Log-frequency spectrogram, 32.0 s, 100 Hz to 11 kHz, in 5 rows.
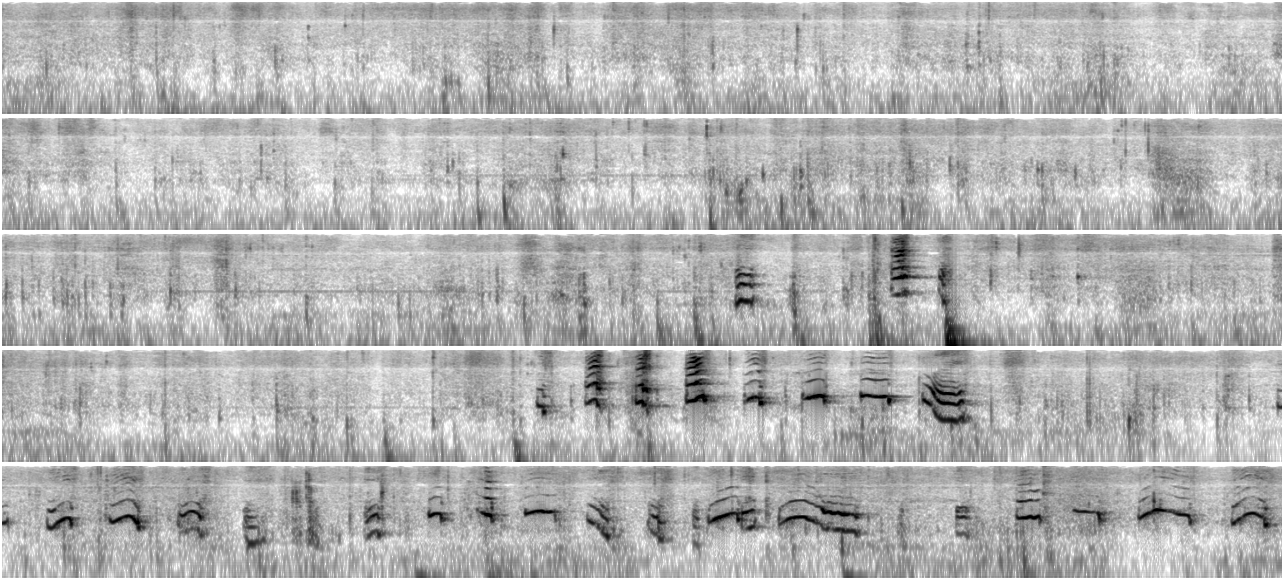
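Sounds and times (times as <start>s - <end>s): faint rustling of puppies: 0.0s - 32.0s
puppies squeaking and whimpering: 15.6s - 18.3s, 21.5s - 24.6s, 25.3s - 32.0s.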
